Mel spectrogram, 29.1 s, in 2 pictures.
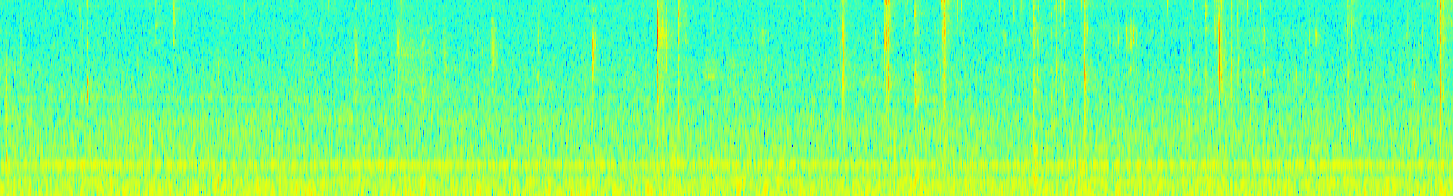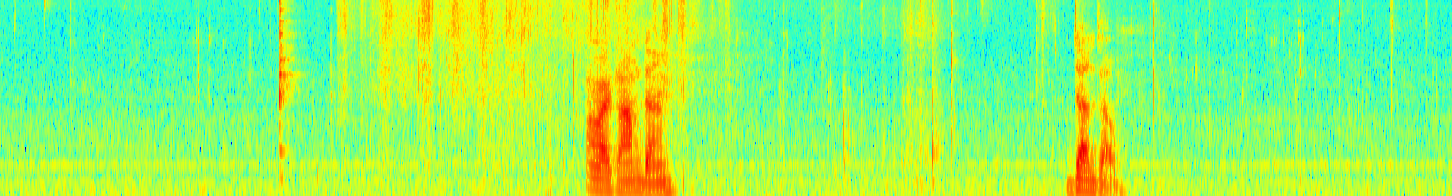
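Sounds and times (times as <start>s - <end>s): steady low hum: 0.0s - 29.0s
person chewing food: 8.4s - 20.4s, 25.8s - 29.0s.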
